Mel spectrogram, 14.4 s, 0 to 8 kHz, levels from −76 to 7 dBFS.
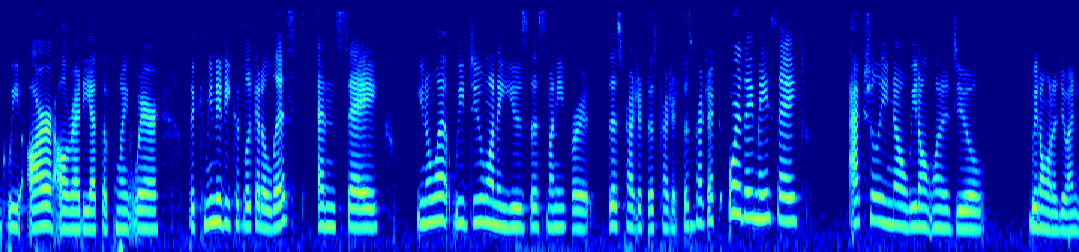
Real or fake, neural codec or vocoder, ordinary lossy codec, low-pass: real; none; Opus, 24 kbps; 7.2 kHz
